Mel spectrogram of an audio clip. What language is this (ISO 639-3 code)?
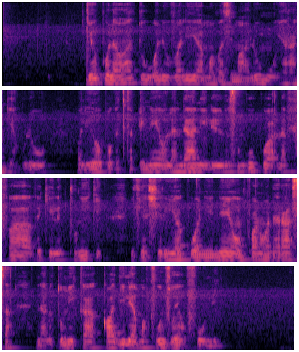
swa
